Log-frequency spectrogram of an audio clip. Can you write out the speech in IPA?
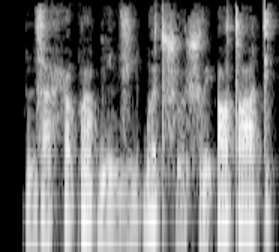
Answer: n z a˨ h ʏ˨˦ qʷ ã˦ ɓ ĩ˨ n z i˨ ɓ ɤ˦ t sʷ ã˨ sʷ e˦ ʔ o˦ tˤ e˦ t

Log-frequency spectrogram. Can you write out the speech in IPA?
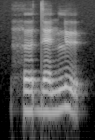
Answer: h ə d ɛ n l ʏ

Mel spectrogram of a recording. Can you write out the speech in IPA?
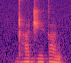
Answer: ɖʱ a d͡ʒ e ɡ a ɳ

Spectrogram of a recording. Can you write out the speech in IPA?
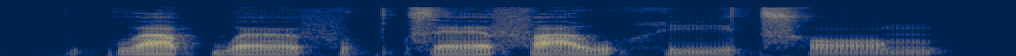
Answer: kʷ aː˥ p̚ w œː˨ f ʊ˧ k̚ t͡s ɛː˨˥ f aː˨˥ w h iː˨˥ t͡sʰ ɔː˨ m

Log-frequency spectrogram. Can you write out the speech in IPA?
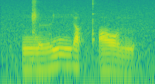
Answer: ŋ͡ǁ ɘ ɲ ɘ qʼ ɔ n

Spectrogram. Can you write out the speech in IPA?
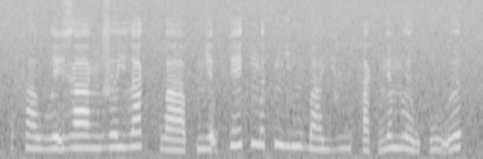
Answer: f a̤˨˩ w l ḛ˧˨ ɣ a˧ ŋ z ə˧ j l a˦˥ k̚ h w aː˨˩ p̚ ɲ ɛ̰˧˨ w k e˦˥ t̚ m ə˦˥ t̚ ŋ i˧ ŋ ɓ a̤˨˩ j v i̤˨˩ h a˨˩ k̚ ŋ ɛ˧ m l ə˧˩ w h w ṵ˧˥ ə̯

